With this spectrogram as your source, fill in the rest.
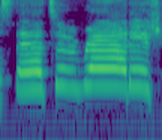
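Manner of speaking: sudden, high-pitched yell. Retelling a movie line from a fight at the end: imitating a yell. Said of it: "he just yells".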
